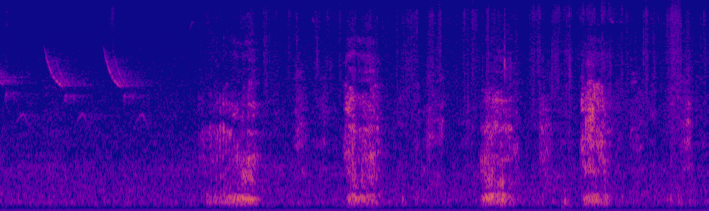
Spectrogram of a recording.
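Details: Dobermann puppy annoying the adult Elke while she lies in the sun. Two falling bird chirps open the recording, then four gruff, throaty growl-barks come roughly one second apart.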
